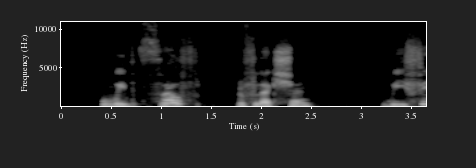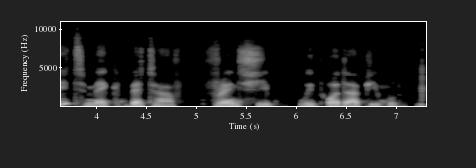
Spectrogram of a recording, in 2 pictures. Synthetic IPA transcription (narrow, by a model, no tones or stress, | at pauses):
wið̥sɛlˠf | ɹiflɛkʃə̃n | wifitʰmekbɛtʰə˞ | fɹɛ̃ndʃip̚ | wiðɔdə˞pʰipl̩ˠ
